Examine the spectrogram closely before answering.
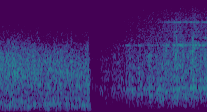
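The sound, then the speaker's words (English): A train fleeing an avalanche rumbles loudly, then the roar cuts off abruptly as it enters a tunnel, giving way to a duller, quieter rumble that gradually builds again. “The train enters the tunnel with not a second to spare.”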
